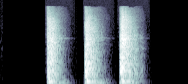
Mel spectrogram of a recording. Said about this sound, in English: So just then, the door at the front of the gate, you hear a loud knock on it.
